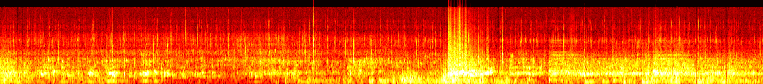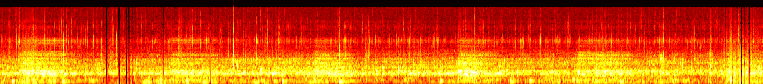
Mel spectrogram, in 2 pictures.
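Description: Underwater sound from a camera moving through the water: a steady gurgling water noise, with one loud rush about nine seconds in.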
